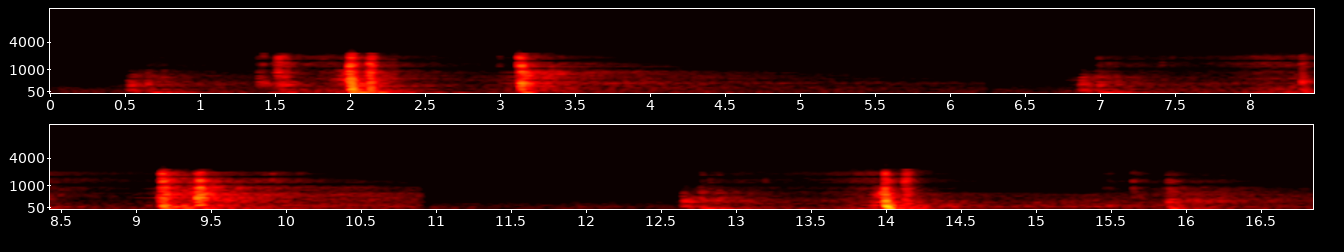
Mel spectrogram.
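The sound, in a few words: arrows flying after being shot from a bow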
